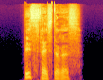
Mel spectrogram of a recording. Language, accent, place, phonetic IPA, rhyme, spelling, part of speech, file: German, Germany, Berlin, [ˈbɪsˌfɛstəʁəs], -ɪsfɛstəʁəs, bissfesteres, adjective, De-bissfesteres.ogg
- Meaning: strong/mixed nominative/accusative neuter singular comparative degree of bissfest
